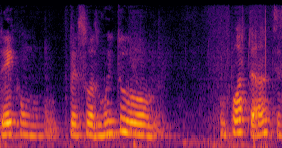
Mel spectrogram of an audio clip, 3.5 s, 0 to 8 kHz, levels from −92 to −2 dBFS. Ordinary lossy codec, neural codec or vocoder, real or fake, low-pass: none; vocoder, 44.1 kHz, 128 mel bands, Pupu-Vocoder; fake; 7.2 kHz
